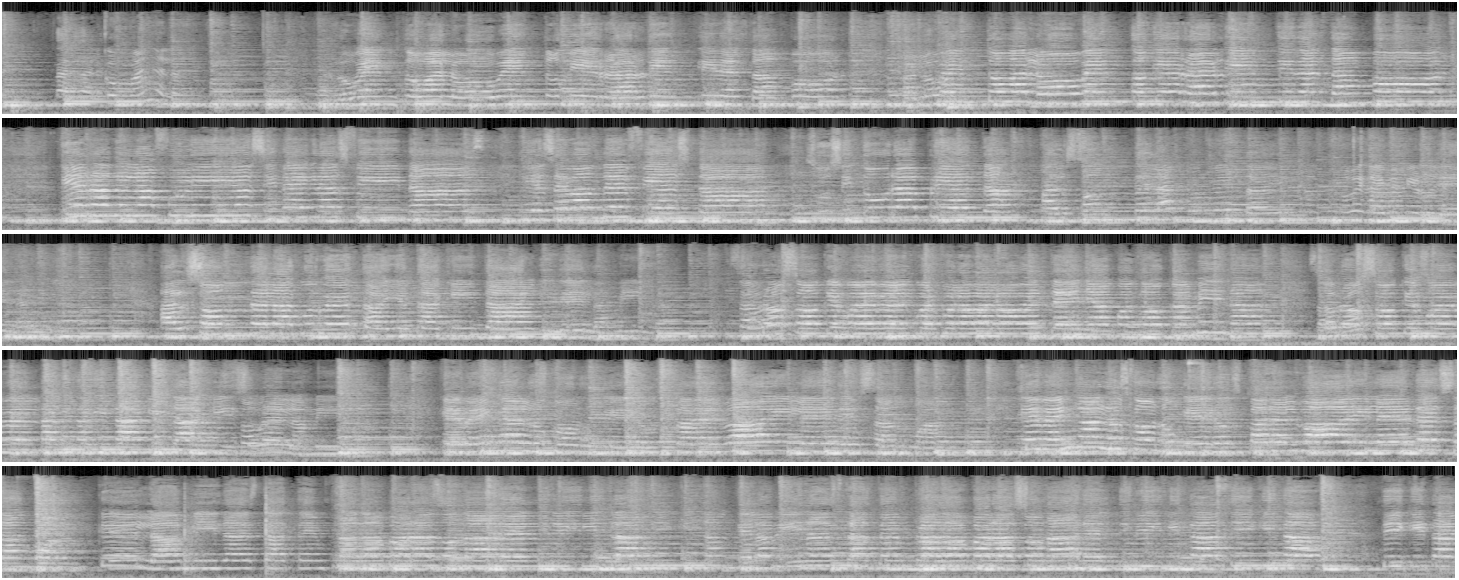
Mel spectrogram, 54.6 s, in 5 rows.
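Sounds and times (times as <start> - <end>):
Barlovento contralto voices singing: 0.0 - 54.5.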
